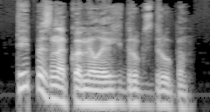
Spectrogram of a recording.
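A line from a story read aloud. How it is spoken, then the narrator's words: Calm question. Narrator (Russian): спросил он спокойным тоном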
